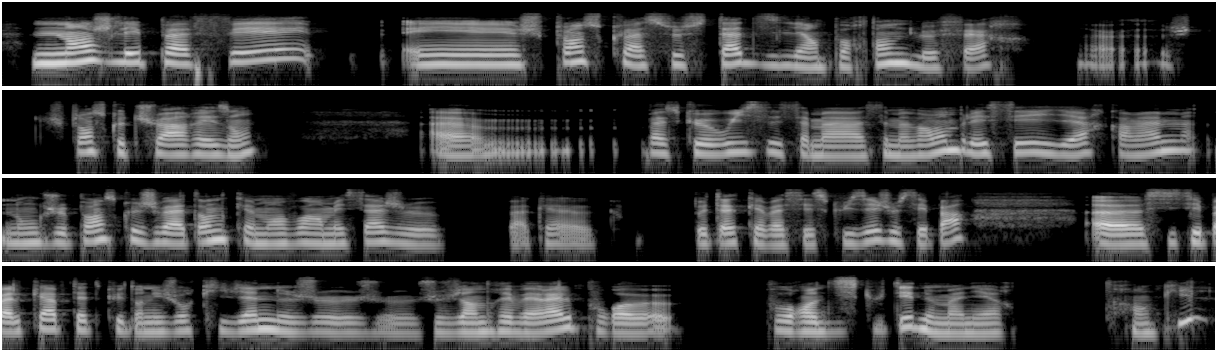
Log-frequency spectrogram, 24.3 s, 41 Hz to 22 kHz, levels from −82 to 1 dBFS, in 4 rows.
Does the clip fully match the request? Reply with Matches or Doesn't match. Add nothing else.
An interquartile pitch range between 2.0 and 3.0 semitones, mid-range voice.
Doesn't match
